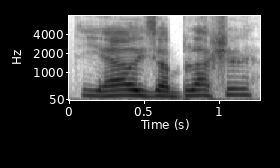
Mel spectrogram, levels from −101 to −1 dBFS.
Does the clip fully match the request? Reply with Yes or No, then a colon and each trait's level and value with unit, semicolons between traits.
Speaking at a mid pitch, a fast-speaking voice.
Yes: medium, 180 Hz; fast, 235 wpm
